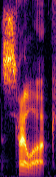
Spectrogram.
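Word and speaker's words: Kilaak: Kilak, yeah. That's how you pronounce it.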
